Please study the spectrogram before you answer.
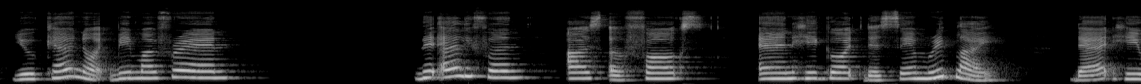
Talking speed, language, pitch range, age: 95 wpm, English, 230-315 Hz, 20-39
